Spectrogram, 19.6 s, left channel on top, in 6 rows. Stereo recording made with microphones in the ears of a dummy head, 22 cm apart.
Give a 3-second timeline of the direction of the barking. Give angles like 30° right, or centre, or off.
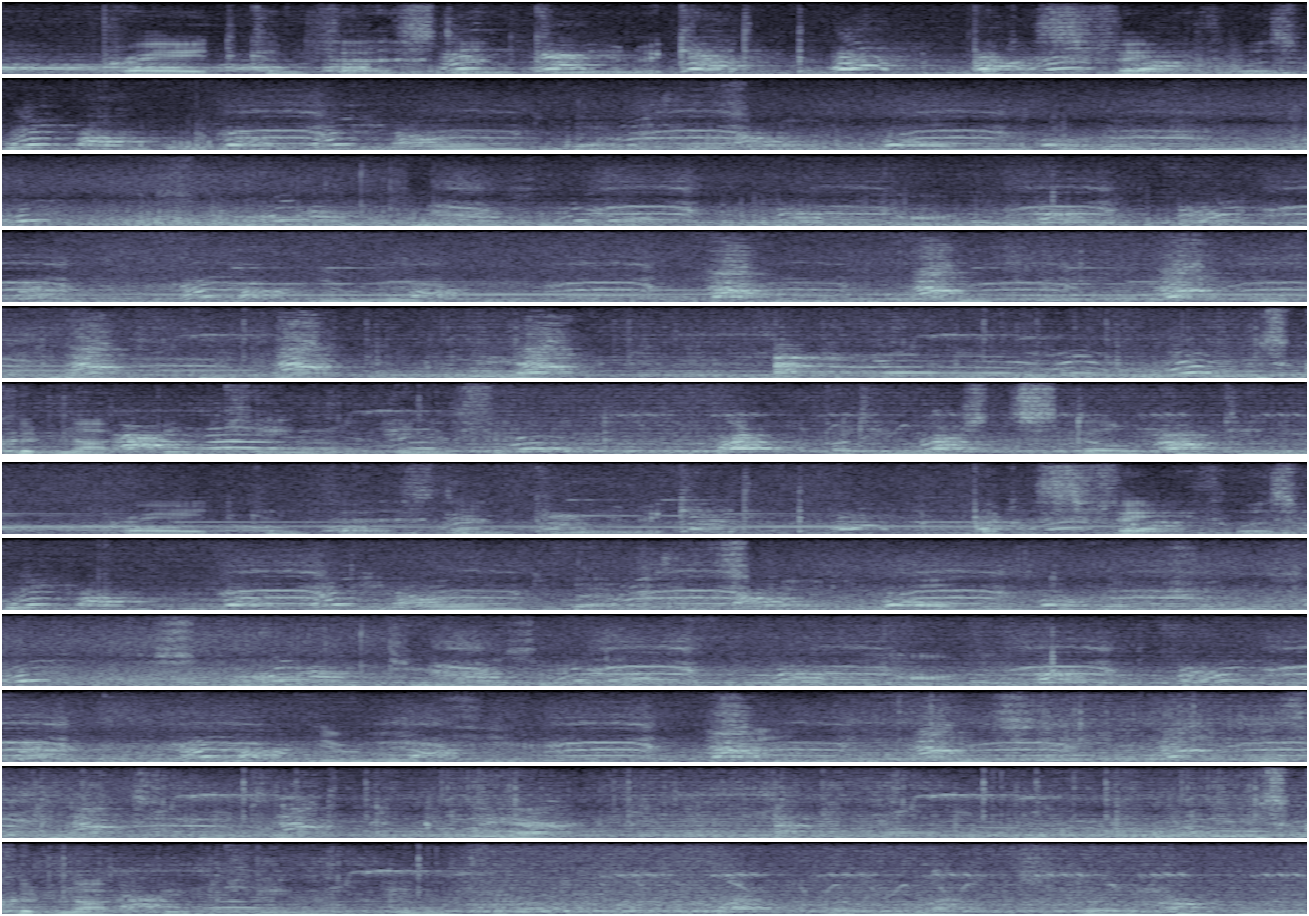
60° left, 20° right, 30° right, 10° right, 20° left, 60° left, 60° left.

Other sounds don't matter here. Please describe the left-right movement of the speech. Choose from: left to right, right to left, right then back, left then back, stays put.
right then back.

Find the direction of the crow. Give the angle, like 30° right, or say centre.
30° right.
